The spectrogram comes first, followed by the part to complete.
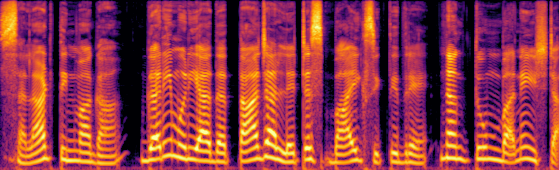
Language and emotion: Kannada, happy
